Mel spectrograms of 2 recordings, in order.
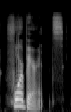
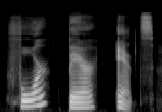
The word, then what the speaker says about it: forbearance: Forbearance. Forbear ants. Forbearance. The stress is on the second syllable. Bear. Forbearance. It has the word bear in it, which can help you remember it.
